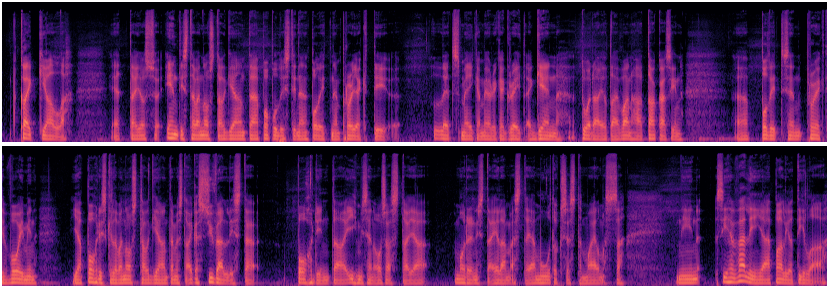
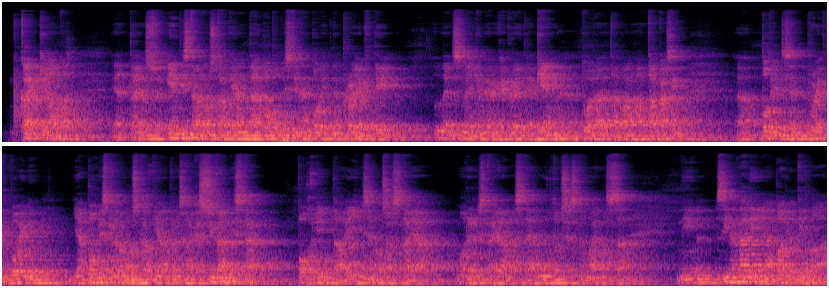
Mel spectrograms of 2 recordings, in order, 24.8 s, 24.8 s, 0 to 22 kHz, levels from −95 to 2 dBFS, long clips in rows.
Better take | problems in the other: first | off-mic speech; far // room echo; strong; dies away in 1.9 s

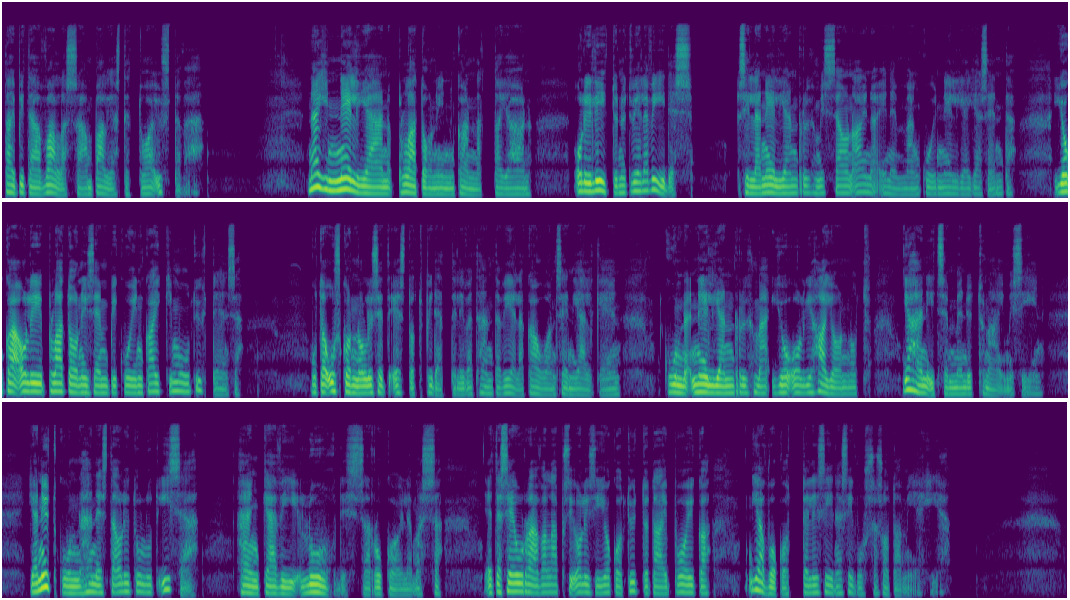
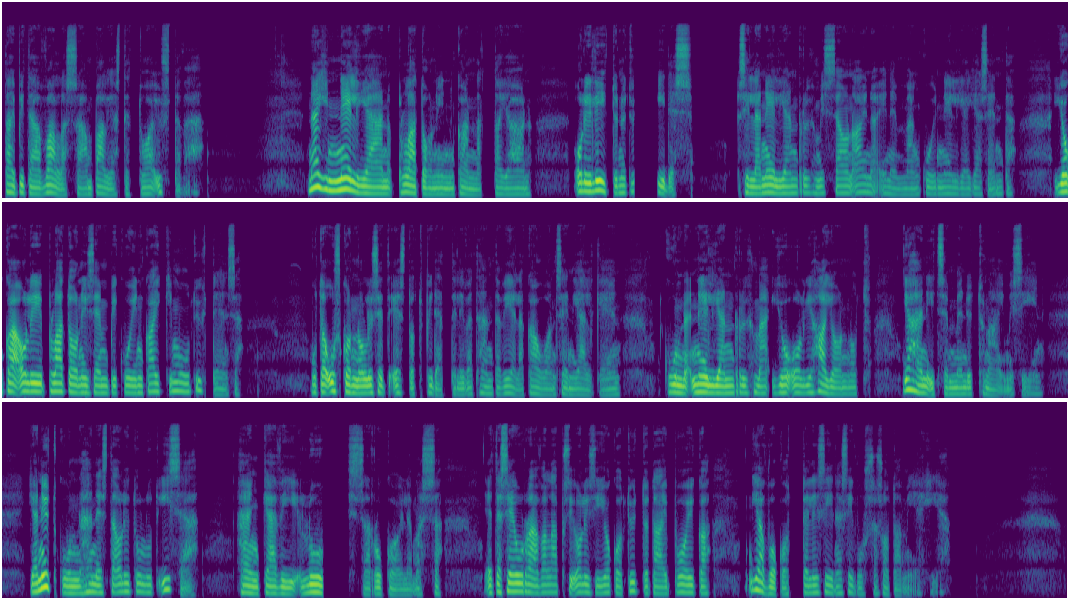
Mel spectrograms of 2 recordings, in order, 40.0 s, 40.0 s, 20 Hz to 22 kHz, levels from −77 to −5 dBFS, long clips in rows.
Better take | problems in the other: first | audio cutting out; at 8 s and at 31 s

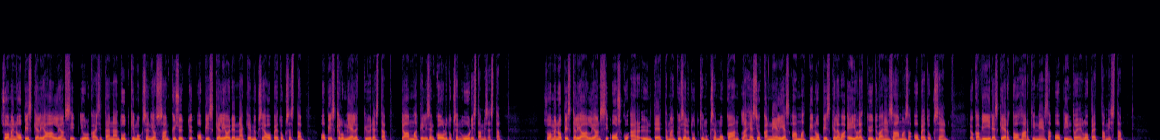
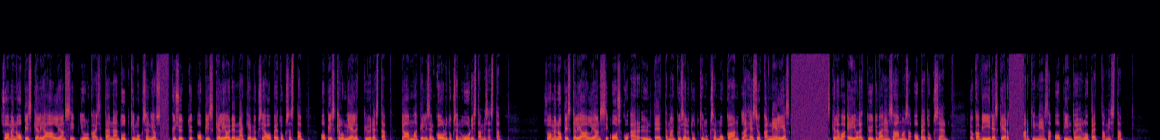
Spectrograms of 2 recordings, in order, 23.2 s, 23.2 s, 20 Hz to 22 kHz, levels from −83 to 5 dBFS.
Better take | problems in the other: first | audio cutting out; filled with static; at 3 s, at 16 s for 0.5 s and at 20 s

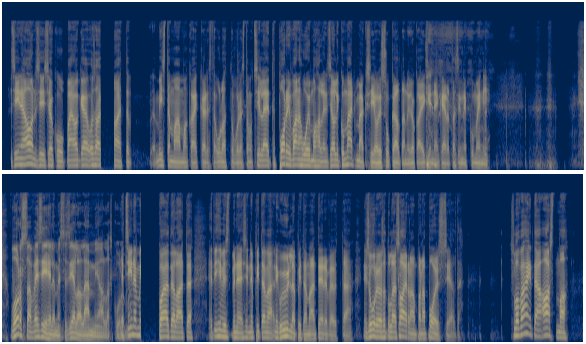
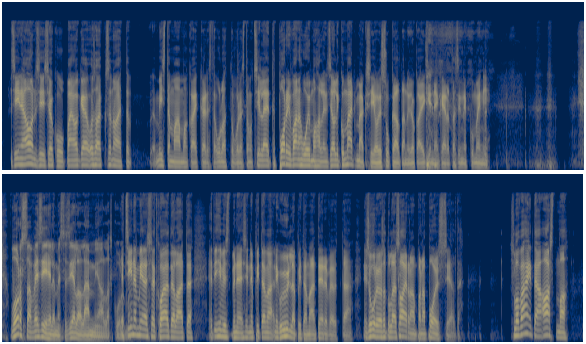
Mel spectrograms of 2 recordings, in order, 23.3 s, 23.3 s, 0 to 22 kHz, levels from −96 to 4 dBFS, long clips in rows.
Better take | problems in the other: second | audio cutting out; at 2 s and at 14 s

